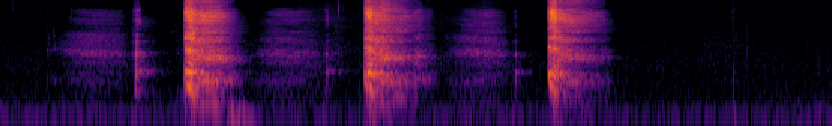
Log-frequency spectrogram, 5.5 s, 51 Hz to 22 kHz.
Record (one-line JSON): {"three_cough_length": "5.5 s", "three_cough_amplitude": 7936, "three_cough_signal_mean_std_ratio": 0.28, "survey_phase": "alpha (2021-03-01 to 2021-08-12)", "age": "18-44", "gender": "Female", "wearing_mask": "No", "symptom_diarrhoea": true, "symptom_fatigue": true, "symptom_headache": true, "symptom_onset": "3 days", "smoker_status": "Never smoked", "respiratory_condition_asthma": false, "respiratory_condition_other": false, "recruitment_source": "Test and Trace", "submission_delay": "1 day", "covid_test_result": "Positive", "covid_test_method": "RT-qPCR", "covid_ct_value": 28.4, "covid_ct_gene": "N gene"}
